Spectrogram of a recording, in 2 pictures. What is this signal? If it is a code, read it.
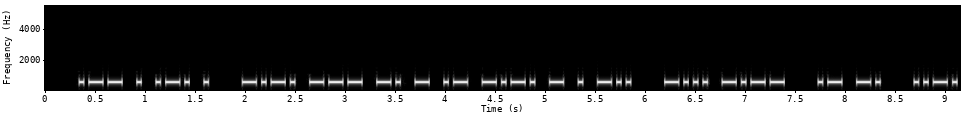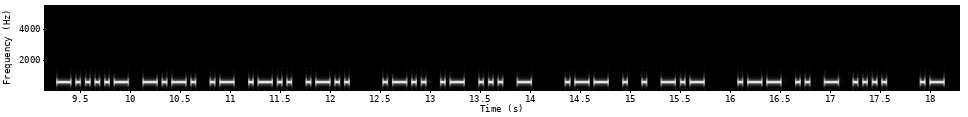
Morse code, heard as a keyed tone, about 25 wpm, 600 Hz. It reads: WERE CONTACTED BY AN F-CALL LAST WEEK WITH A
